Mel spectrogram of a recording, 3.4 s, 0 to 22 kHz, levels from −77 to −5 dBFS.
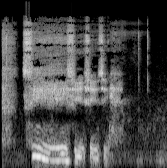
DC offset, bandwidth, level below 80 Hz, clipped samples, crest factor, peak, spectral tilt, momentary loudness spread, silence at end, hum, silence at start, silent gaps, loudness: under 0.1%; 16 kHz; -52 dBFS; under 0.1%; 16 dB; 0 dBFS; -2 dB/octave; 20 LU; 0.1 s; none; 0 s; none; -12 LUFS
